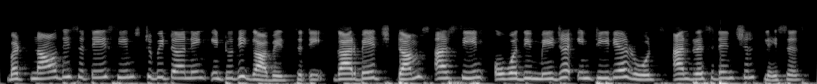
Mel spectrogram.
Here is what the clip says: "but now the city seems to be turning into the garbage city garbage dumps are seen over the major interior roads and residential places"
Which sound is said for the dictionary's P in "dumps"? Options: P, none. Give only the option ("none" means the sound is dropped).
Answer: none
